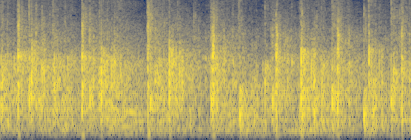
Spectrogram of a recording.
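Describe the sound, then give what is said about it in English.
An audience claps for their pastor, a dense, steady patter of many hands with sharp irregular slaps, sustained at an even moderate loudness for the full couple of seconds. “He prefers, clap it up for him.”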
